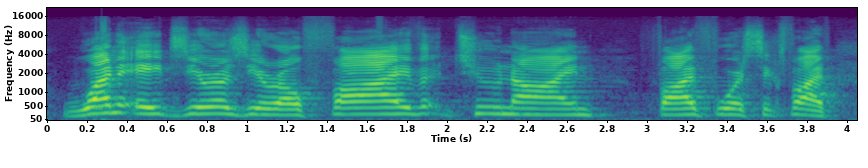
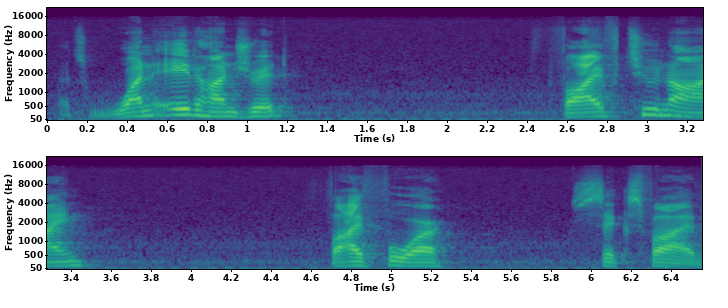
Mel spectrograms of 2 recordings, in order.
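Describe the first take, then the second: First: Quick, loud run through the digits; brisk announcer number read; number read fast. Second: Deliberate, slowed-down dictation; slow number read. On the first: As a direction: rattle the number off in one breath. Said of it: "I may be saying that number very, very fast". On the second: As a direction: give each digit its own beat for listeners. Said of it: "So let me say it a little slower". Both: Shown as a demonstration.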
